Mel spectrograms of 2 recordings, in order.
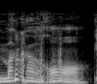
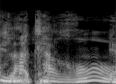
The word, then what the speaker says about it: Macaron: Die heißen Macaron. Diese Ach so, Macaron. – Ja, ich habe es falsch gesagt.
